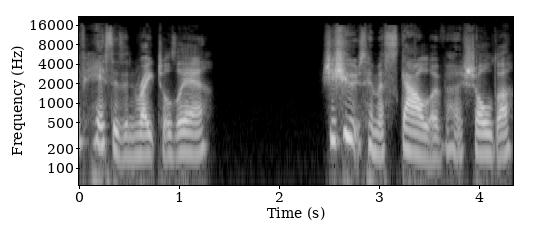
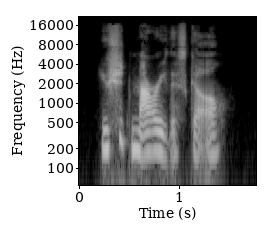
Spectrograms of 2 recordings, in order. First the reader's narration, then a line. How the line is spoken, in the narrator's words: he mutters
